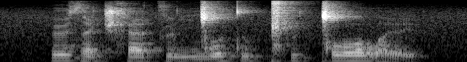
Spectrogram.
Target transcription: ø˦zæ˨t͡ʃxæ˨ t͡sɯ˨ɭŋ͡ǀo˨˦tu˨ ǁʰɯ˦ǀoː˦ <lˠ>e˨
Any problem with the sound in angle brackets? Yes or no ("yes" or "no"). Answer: no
